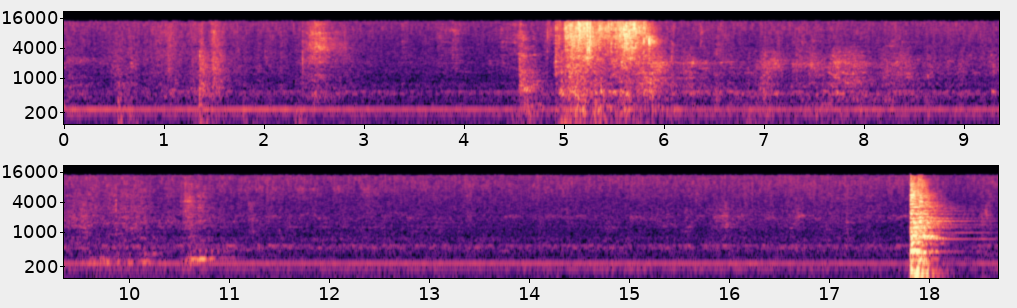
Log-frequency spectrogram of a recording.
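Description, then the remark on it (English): A tap runs briefly, a short rush of hot-only tap water into a container to finish a batch of homemade laundry soap, over a steady low hum, then quiet room noise and a sharp clunk near the end. “In fact, as hot as your bathtub water is, no cold, just hot, is plenty hot enough to finish this off.”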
